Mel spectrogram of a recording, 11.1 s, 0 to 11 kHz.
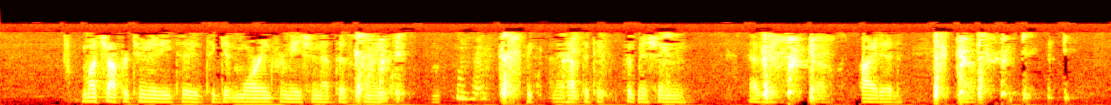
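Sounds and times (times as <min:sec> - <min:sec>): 
speech: 0:00.8 - 0:08.0, 0:08.6 - 0:09.8
person on an open call line coughing: 0:03.5 - 0:04.1, 0:05.0 - 0:06.9, 0:07.5 - 0:08.4, 0:09.4 - 0:10.7.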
